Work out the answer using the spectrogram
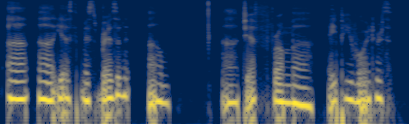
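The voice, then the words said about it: Timid, sheepish hesitant voice. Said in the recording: “in that very sheepish voice”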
